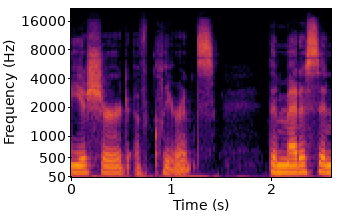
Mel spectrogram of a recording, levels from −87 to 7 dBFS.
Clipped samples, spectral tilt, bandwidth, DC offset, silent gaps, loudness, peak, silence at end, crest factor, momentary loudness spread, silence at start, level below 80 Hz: under 0.1%; -4 dB/octave; 17.5 kHz; under 0.1%; none; -20 LUFS; -6 dBFS; 0 s; 14 dB; 11 LU; 0 s; -42 dBFS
